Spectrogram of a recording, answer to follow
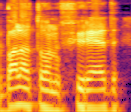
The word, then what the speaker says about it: Balatonfüred: It's called the Balatonfüred Concours d'Elegance.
